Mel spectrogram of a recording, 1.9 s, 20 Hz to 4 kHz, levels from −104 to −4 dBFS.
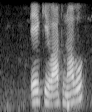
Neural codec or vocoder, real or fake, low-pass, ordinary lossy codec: none; real; 3.6 kHz; AAC, 24 kbps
